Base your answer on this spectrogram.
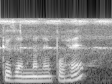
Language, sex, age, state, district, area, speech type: Assamese, female, 60+, Assam, Tinsukia, rural, spontaneous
